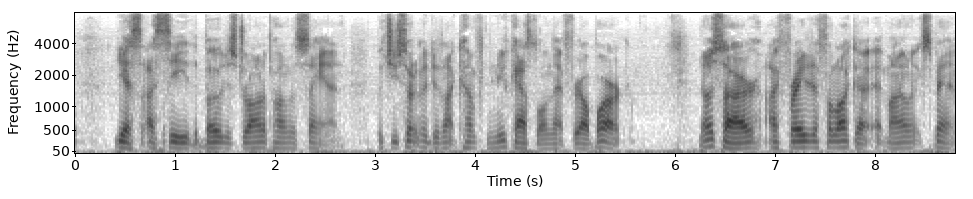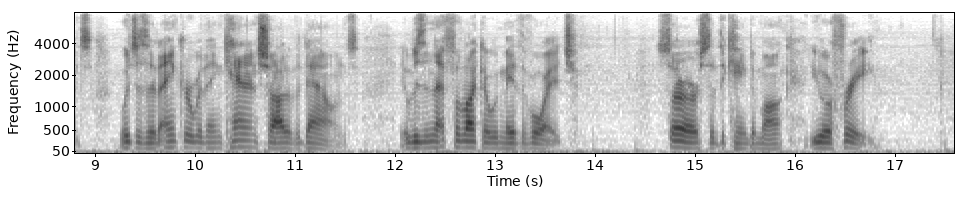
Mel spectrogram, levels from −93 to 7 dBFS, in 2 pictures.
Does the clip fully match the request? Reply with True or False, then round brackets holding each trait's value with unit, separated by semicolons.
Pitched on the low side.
True (120 Hz)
